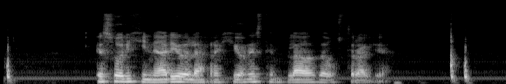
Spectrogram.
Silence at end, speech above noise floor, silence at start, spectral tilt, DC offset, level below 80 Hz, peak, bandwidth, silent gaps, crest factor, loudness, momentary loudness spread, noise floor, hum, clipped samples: 0.35 s; 32 dB; 0.05 s; -8 dB/octave; under 0.1%; -50 dBFS; -2 dBFS; 11.5 kHz; none; 16 dB; -18 LUFS; 13 LU; -49 dBFS; none; under 0.1%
